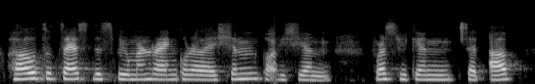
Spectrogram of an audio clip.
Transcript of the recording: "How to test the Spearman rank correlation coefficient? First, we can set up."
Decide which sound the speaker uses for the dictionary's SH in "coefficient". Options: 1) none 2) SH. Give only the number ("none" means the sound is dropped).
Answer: 1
